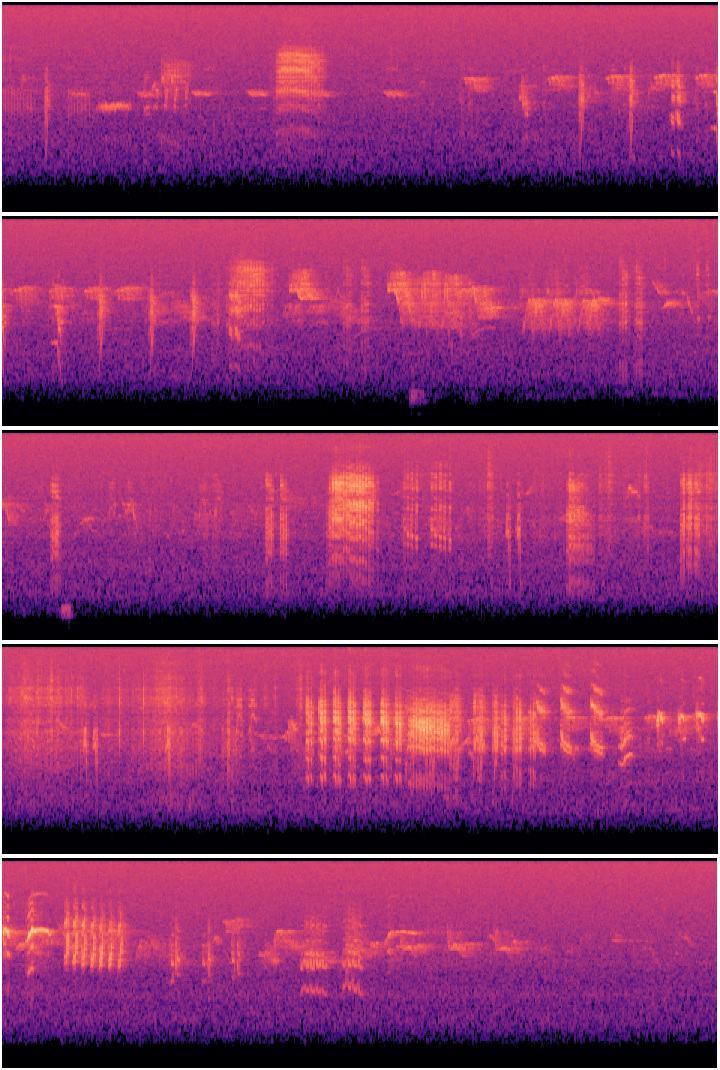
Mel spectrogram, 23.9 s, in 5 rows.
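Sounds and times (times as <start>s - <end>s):
Acrocephalus schoenobaenus in the Seine estuary: 3.7s - 22.6s.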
